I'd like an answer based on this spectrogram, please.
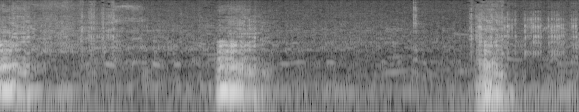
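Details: Lioness roaring in the jungle on a Gir safari at Sasan Gir, India: three short, deep, gruff bursts about two seconds apart, each a low rumbling grunt, over a steady low background hum.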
